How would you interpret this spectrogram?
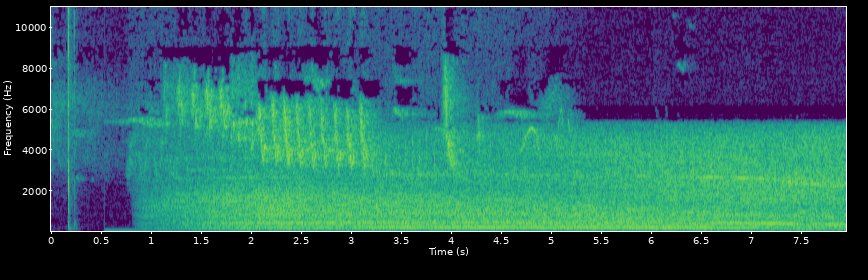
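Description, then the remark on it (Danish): A video game truck's heavy engine rumbles in after a short pause, swelling louder over a couple of seconds and then holding a steady drone with a low humming tone, faint chirps above at first, as it arrives to collect ten felled trees. “Så for at hente en lastbil, så trykker man C.”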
